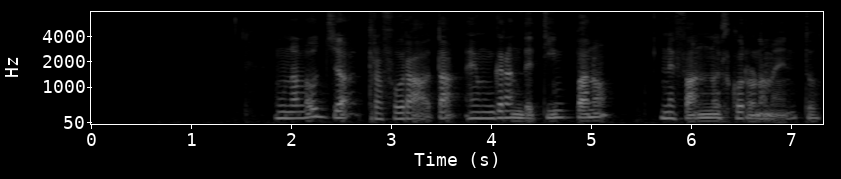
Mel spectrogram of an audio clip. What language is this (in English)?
Italian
